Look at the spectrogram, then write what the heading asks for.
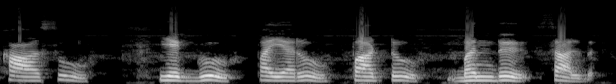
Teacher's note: இந்த மாதிரி அதோட மாத்திரை அளவு ஒன்று தான், ஆனால் கடைசியில் வரும் பொழுது தான் குறைந்து ஒலிக்குது. இந்த மாதிரி தனக்குரிய ஓசை அளவிலிருந்து குறைந்து ஒலிக்கும் உகரம் தான் குற்றிய லுகரம். · அந்த வரிசைகளில் குசுடு துபுரு அப்படிங்கிற 6 வல்லின உகரங்களும் சொல்லின் இறுதியில் வரும் பொழுது ஒரு மாத்திரைக்கு பதிலாக அரை மாத்திரை அளவு தான் ஒலிக்கும். இந்த மாதிரி அதோட மாத்திரை அளவு ஒன்று தான், ஆனால் கடைசியில் வரும் பொழுது தான் குறைந்து ஒலிக்குது.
